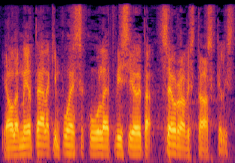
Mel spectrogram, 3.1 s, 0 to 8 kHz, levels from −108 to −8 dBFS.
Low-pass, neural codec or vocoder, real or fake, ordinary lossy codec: 7.2 kHz; none; real; AAC, 48 kbps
